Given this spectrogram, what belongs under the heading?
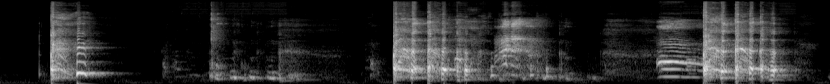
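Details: Adult deliberately coughs in three bouts of short, sharp coughs, each answered by a baby's bright giggles and squeals.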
